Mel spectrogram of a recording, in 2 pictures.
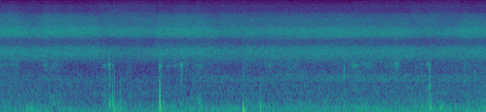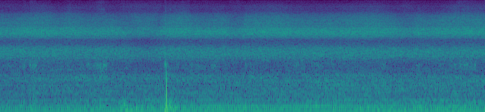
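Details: Forest crickets on the Ghafsai road, Ourtzagh, in Taounate province, keep up a dense, even, high trilling drone throughout, while sharp footstep clicks and a low rumble of distant traffic sit underneath.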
